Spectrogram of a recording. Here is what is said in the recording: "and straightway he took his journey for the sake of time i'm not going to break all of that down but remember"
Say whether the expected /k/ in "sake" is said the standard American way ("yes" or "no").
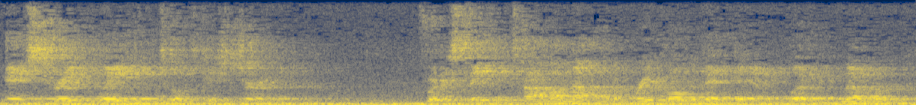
no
